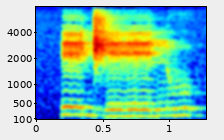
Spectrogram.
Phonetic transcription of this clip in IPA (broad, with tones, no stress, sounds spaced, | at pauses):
e˦ d͡ʒ eː˧ n u˦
